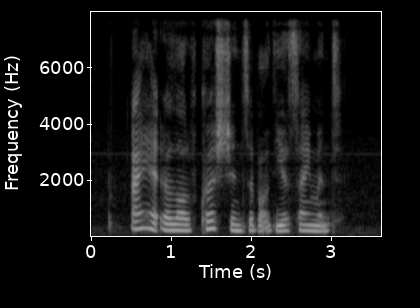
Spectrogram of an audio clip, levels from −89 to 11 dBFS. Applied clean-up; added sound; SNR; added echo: none; none; none; none.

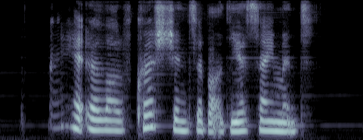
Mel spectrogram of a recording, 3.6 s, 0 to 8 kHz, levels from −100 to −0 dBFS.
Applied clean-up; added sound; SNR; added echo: neural mask model DeepFilterNet 3.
